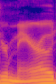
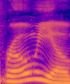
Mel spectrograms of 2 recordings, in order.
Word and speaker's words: Romero: a lot of george romero jokes but they never pronounce his last name right they keep saying like oh this is like one of those george romeo movies huh so it's a lot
